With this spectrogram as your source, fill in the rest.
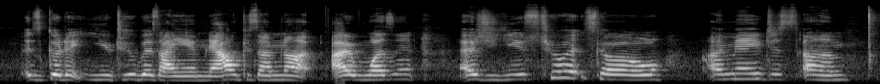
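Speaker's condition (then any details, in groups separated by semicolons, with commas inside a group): Cerebral palsy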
